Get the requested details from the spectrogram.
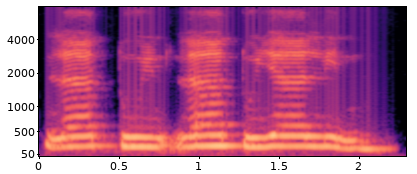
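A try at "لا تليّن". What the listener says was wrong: Hurufnya tertukar. La tulayin.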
